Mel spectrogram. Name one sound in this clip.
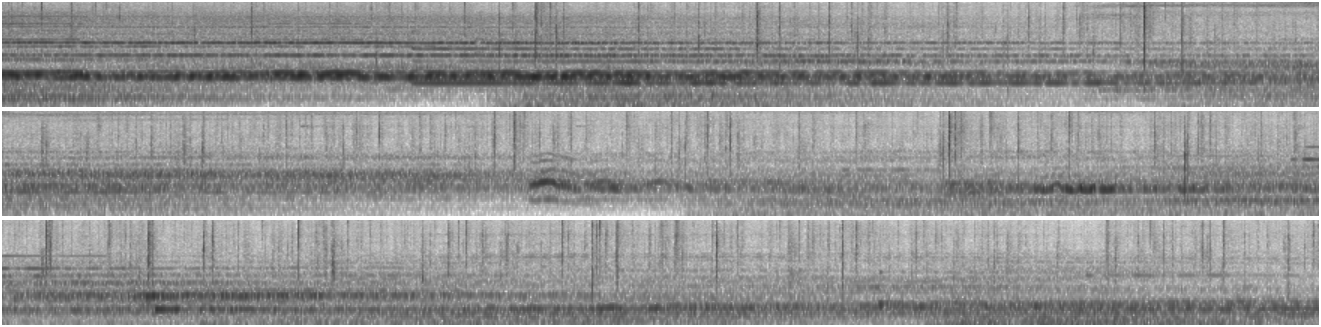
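Electronic music plays loudly through loudspeakers.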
